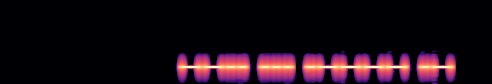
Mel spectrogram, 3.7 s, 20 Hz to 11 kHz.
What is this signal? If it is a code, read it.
Morse code, heard as a keyed tone, about 28 wpm, 700 Hz. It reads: ZS1A
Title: DXCC-100 Call Signs - 4 Characters - 28wpm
